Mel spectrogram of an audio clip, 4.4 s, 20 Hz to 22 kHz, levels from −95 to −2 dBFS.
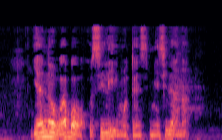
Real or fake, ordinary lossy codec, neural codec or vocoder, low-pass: real; MP3, 48 kbps; none; 9.9 kHz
